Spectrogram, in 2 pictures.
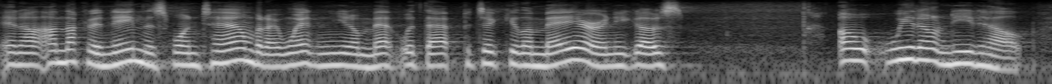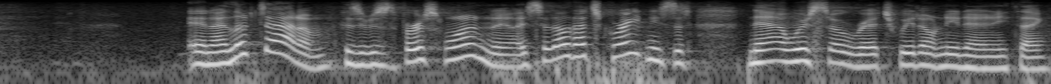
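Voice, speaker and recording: At a fairly quick pace, a woman with a New York accent speaks at a medium pitch, her loudness very even and her pitch variation ordinary. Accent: New York accent, noticeable. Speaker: member of Congress. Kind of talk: panel discussion.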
